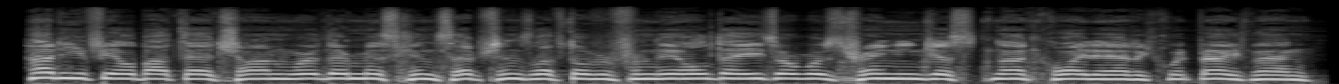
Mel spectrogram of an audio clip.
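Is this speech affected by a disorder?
Yes: Parkinson's disease; deep brain stimulators.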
